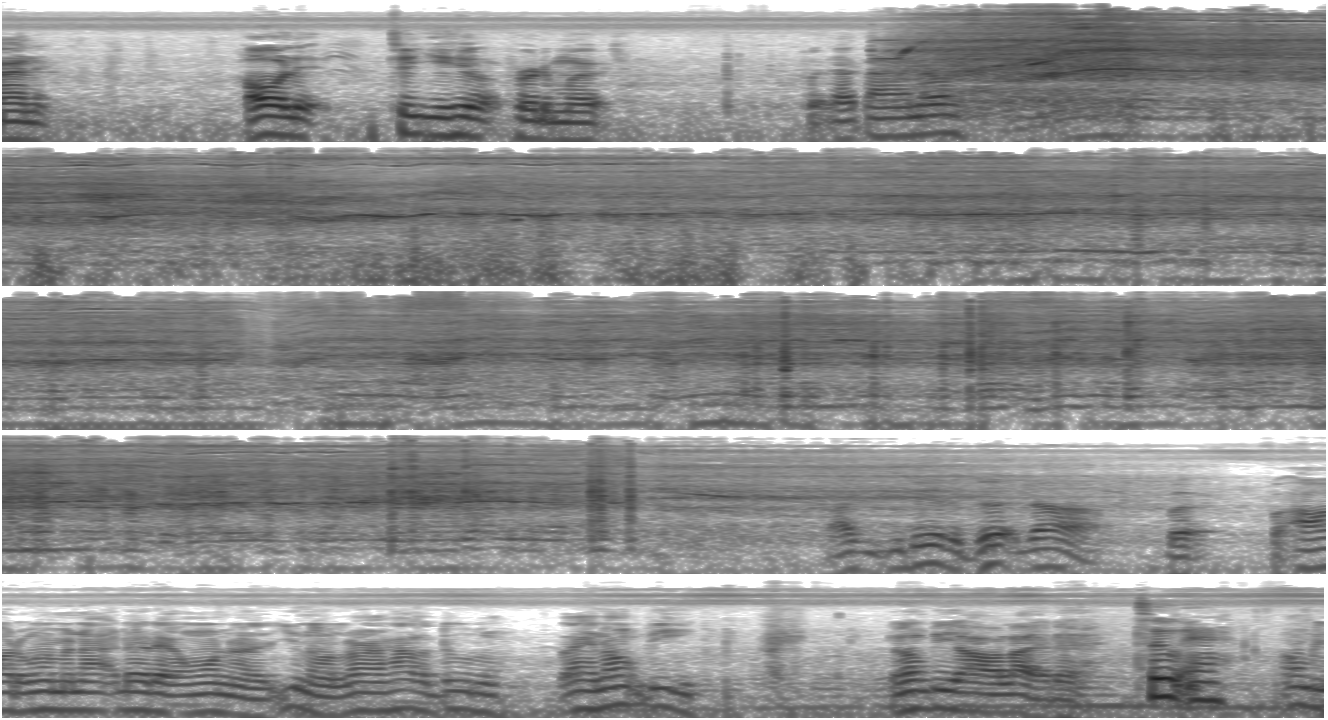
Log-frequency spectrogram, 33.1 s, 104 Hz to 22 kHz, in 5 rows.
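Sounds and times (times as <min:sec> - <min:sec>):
power lawn edger whining: 0:04.3 - 0:25.8.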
